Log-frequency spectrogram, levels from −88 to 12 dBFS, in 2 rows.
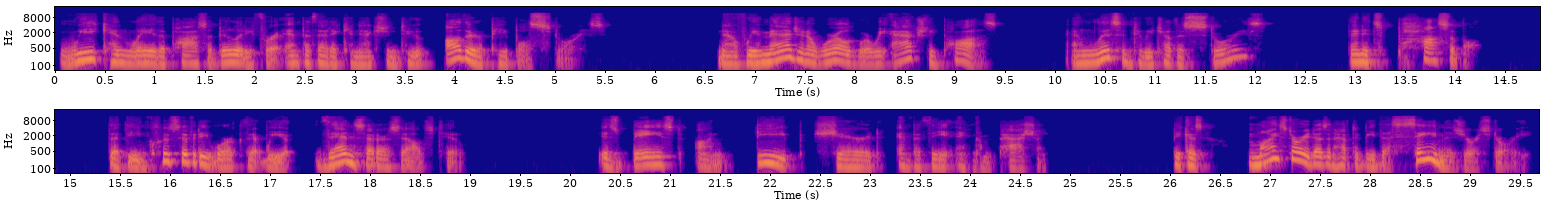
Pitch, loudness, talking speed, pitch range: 130 Hz, -28 LUFS, 125 wpm, 120-150 Hz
